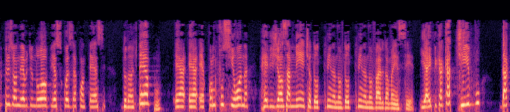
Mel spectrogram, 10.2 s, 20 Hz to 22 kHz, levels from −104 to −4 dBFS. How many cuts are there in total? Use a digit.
3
